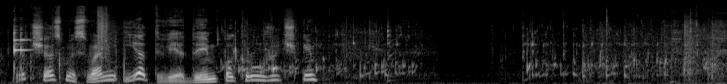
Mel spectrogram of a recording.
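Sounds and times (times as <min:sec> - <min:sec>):
speech: 0:00.2 - 0:03.6
liquid pouring into a glass: 0:02.0 - 0:04.3, 0:05.2 - 0:07.1.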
